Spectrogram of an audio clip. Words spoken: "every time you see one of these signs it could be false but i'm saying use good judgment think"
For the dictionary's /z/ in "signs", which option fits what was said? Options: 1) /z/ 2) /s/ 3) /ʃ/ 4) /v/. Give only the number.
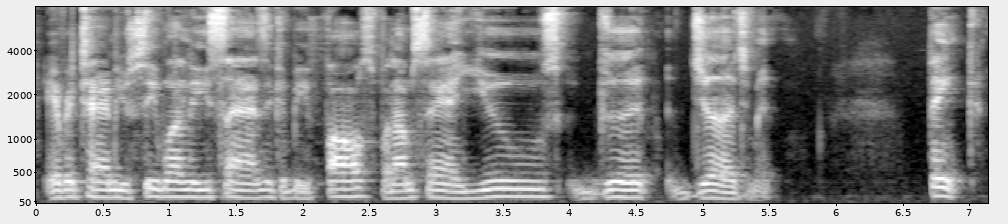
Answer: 1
